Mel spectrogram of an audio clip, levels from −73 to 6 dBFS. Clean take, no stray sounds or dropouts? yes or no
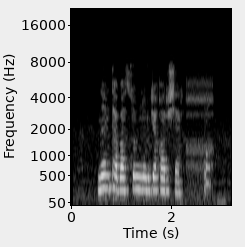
no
